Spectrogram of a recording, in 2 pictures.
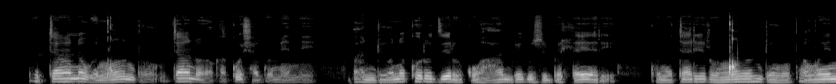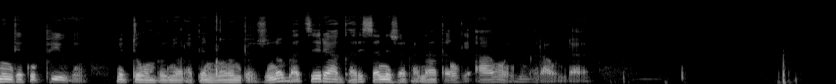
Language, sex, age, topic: Ndau, male, 18-24, health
